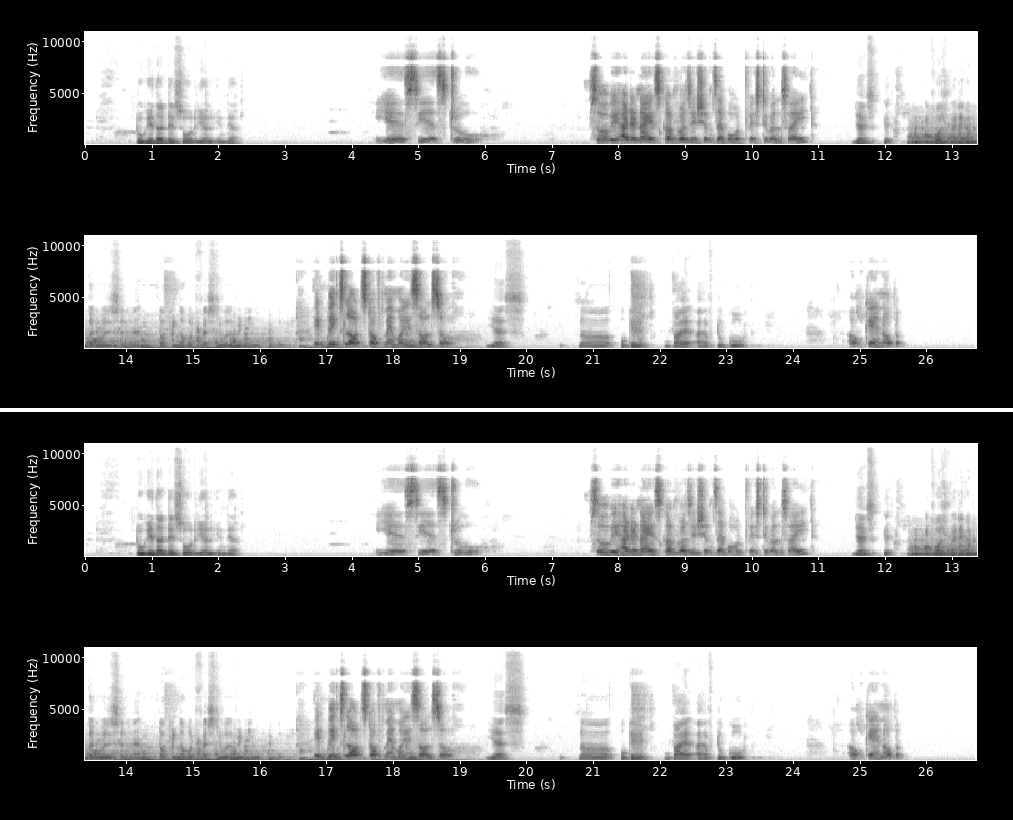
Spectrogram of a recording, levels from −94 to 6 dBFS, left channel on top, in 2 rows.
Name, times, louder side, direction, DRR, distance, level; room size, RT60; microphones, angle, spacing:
voice 1, 0.8-2.3 11.5-12.1 12.6-16.1 19.4-20.0 20.8-23.3, right 2 dB, 10° right, 0.5 m, -35 dB
voice 2, 4.4-5.8 7.6-10.8 16.5-19.0 21.6-21.7 24.8-25.6, left 1 dB, 65° left, 2.2 m, -33 dB
sound 1, 12.3-19.2, equal, 20° left, 1.1 m, -34 dB
8.7 x 4.7 x 2.3 m
head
